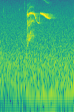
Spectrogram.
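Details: A bird at sunrise among trees in a gentle breeze gives two thin, very high whistled notes in quick succession, the second slightly falling, against quiet hiss.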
